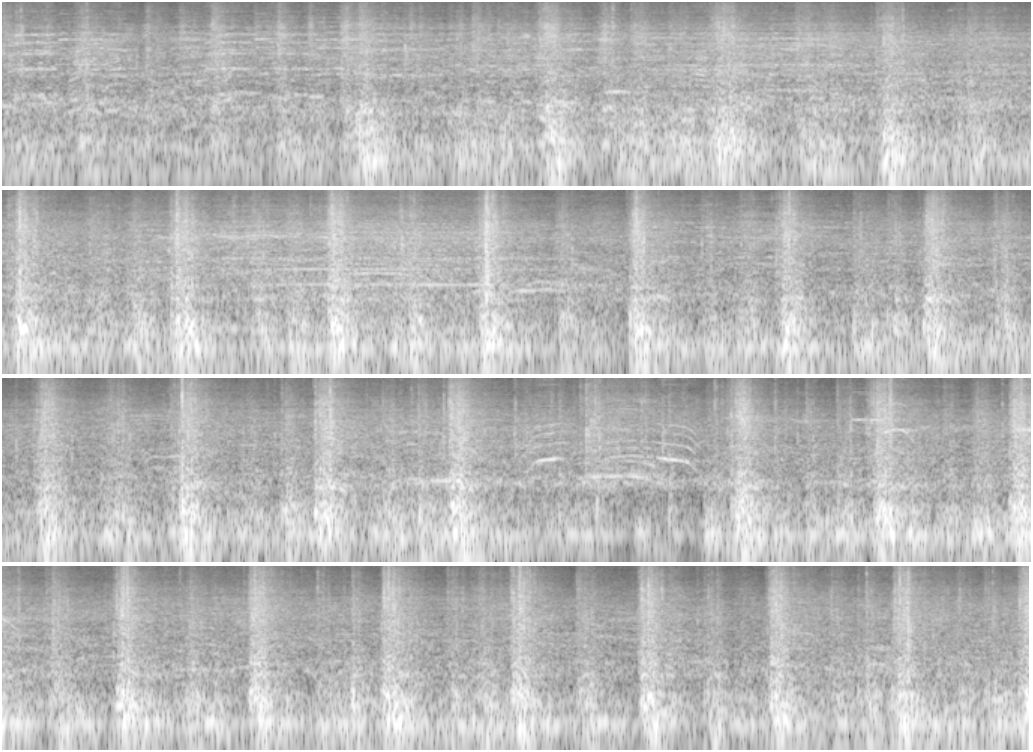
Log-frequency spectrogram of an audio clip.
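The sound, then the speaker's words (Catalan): A dense, relentless barrage of firecrackers lit by a troupe of devils surrounding a Lucifer figure bangs and crackles, loud and continuous throughout, with a crowd's noise and voices churning underneath. “Tots els diables envolten el Lucifer i l'encesa ja és efectiva.”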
